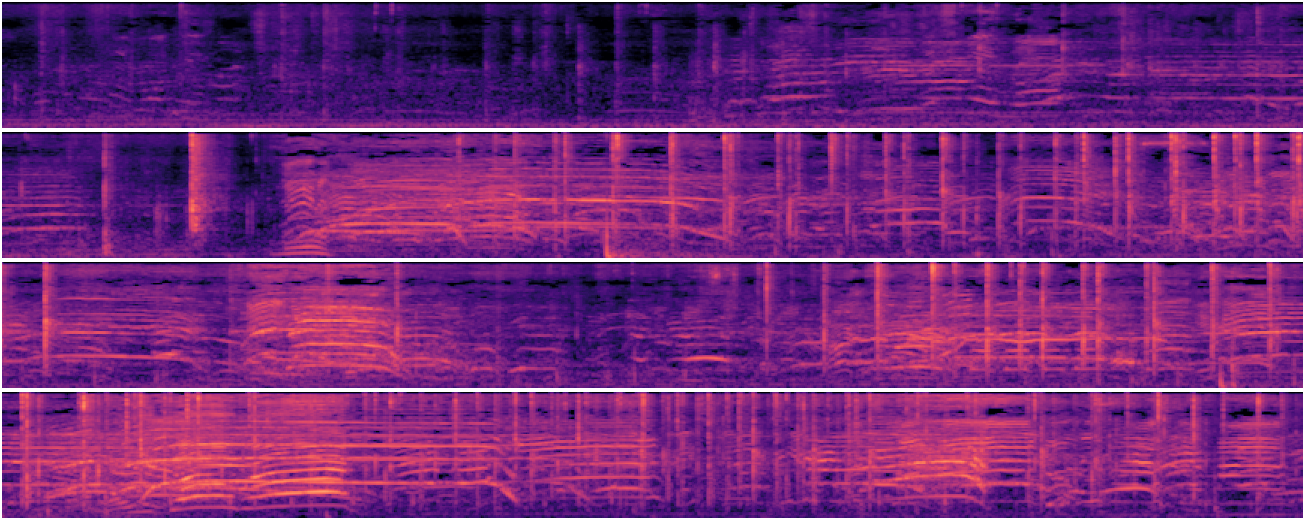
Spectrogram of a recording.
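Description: A single sharp crack about seven and a half seconds in, typical of a softball bat meeting the ball. Right after it, spectators and players cheer and shout loudly, many high-pitched voices at once, with some clapping.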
